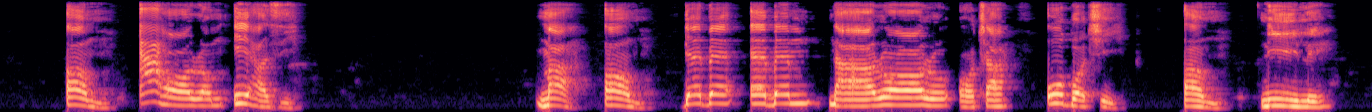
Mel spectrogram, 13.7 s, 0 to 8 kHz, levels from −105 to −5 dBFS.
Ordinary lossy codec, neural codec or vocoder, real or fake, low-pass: none; none; real; 7.2 kHz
